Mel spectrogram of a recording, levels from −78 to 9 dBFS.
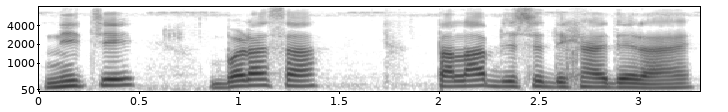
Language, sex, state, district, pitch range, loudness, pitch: Hindi, male, West Bengal, Alipurduar, 155-205 Hz, -17 LUFS, 180 Hz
